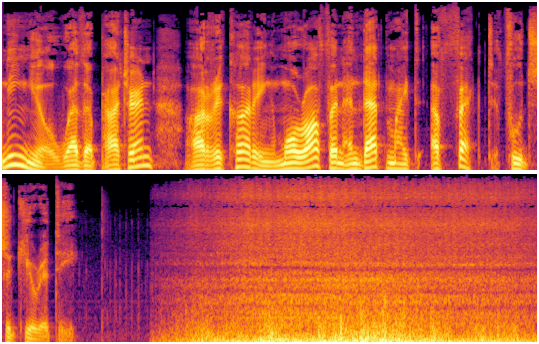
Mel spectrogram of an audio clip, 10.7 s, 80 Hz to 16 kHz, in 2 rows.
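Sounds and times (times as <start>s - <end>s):
speech: 0.0s - 6.2s
tractor tilling land at a farm north of Harare: 6.5s - 10.7s.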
